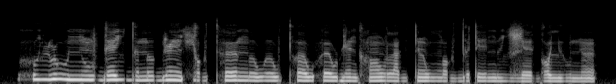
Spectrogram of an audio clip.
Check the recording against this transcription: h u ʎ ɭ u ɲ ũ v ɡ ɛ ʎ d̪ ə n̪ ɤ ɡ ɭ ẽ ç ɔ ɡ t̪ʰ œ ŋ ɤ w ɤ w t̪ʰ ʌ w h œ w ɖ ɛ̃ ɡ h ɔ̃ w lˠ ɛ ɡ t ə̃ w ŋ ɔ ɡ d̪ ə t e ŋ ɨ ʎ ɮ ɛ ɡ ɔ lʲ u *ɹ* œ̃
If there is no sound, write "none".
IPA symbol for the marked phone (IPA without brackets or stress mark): n̪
